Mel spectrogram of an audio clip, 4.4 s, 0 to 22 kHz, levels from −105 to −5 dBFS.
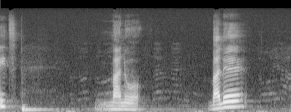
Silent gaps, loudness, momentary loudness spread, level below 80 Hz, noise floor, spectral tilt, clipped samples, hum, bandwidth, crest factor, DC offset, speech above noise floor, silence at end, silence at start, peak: none; -19 LUFS; 21 LU; -46 dBFS; -46 dBFS; -5 dB/octave; under 0.1%; none; 16 kHz; 22 dB; under 0.1%; 28 dB; 0.35 s; 0 s; 0 dBFS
